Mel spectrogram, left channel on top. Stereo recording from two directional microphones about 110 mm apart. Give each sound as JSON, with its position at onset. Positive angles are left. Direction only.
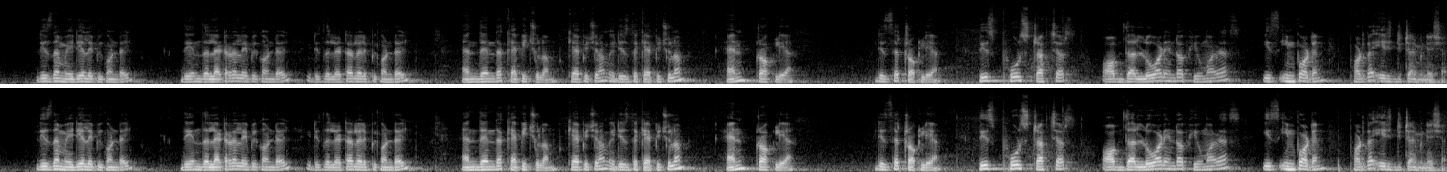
{"t": 0.4, "sound": "speech", "side_deg": -30}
